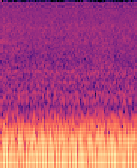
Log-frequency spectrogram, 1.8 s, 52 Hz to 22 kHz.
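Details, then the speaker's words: Mercedes W124 petrol engine after the fuel pump strainer in the tank was cleaned: steady even idle; it tries to stall at first, then revs settle, and the pump is now barely audible. "нормально работает подписывайся на канал"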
